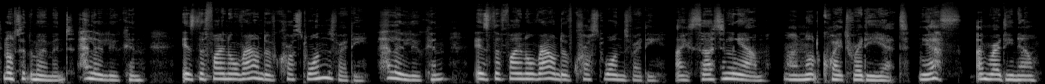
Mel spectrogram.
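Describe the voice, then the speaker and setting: A woman voicing a polite, plucky teenage witch student with a breathy voice, recorded close on a studio mic. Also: on the high side, dry recording, natural voice. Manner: polite, proper phrasing. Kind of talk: game voice clips.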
